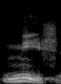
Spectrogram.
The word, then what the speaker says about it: niche: Today, our topic is going to be on, something I think is kind of important, and it's the niche practice, or niche, as some people pronounce it.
